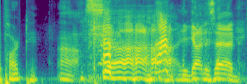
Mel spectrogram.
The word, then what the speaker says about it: Parton: Make sure you say her name wrong. Pardoned. Dolly Parton.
